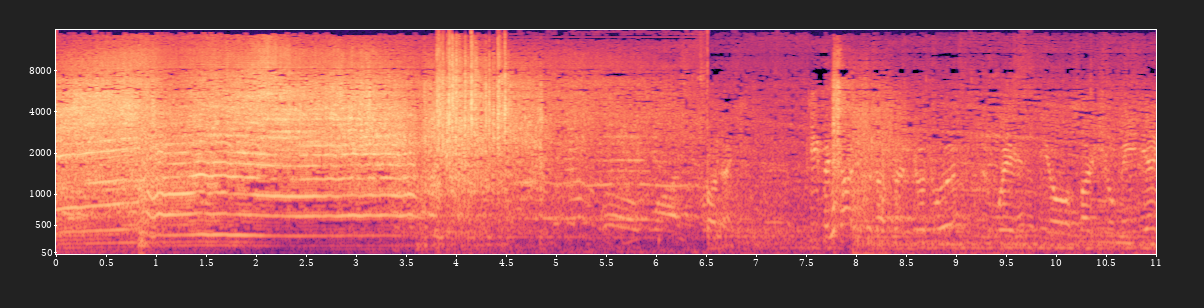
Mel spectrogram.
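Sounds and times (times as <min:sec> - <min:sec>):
car engine revving hard: 0:00.0 - 0:05.6
exhaust crackles: 0:00.8 - 0:06.5.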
